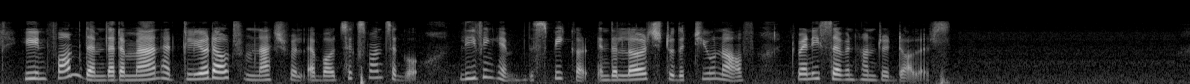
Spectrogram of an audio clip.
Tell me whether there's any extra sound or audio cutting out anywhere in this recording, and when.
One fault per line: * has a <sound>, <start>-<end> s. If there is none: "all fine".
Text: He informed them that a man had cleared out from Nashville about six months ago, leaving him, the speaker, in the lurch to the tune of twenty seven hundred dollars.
all fine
